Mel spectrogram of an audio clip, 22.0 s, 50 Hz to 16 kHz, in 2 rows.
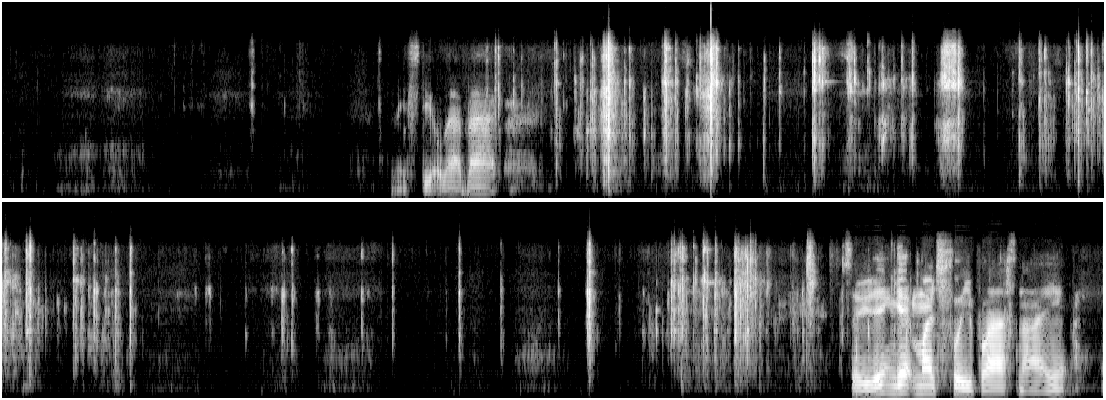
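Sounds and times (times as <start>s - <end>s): knee brace rustling and scraping: 4.8s - 20.2s
plastic clicks: 13.0s - 19.5s.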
